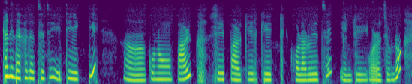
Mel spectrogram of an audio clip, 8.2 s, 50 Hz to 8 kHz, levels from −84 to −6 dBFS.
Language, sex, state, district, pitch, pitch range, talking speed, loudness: Bengali, female, West Bengal, Jalpaiguri, 225 Hz, 205-265 Hz, 130 wpm, -18 LUFS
